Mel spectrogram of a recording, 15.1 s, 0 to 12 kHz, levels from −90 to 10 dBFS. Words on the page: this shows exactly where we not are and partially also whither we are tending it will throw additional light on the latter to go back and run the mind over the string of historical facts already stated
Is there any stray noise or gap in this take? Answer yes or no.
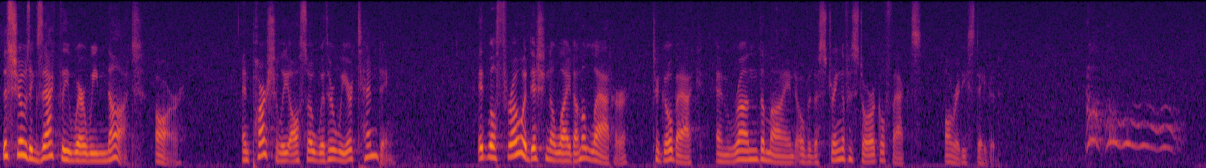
yes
